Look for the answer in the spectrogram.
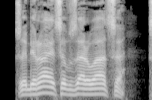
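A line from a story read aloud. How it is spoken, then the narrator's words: Sardonic snort. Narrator (Russian): сардонически хмыкнул Тиренс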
